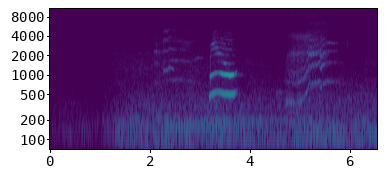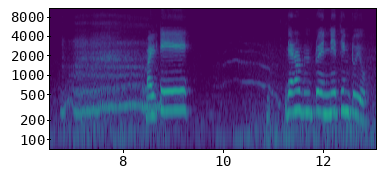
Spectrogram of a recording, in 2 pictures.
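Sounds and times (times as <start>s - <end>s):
cat meowing: 2.1s - 3.5s, 4.7s - 6.0s, 10.0s - 11.2s.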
